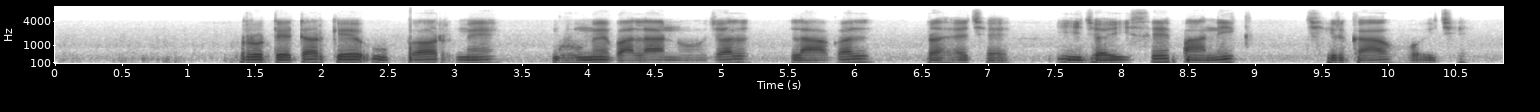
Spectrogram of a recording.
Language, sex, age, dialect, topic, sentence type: Maithili, male, 18-24, Eastern / Thethi, agriculture, statement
